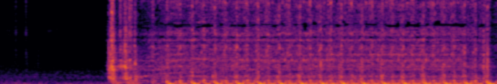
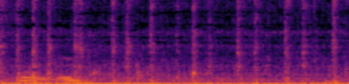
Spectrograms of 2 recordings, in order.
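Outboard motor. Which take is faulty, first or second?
first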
